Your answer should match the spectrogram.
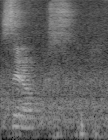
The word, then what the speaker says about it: Xerox: We are not telling it as Xerox. We are telling it as Xerox. Xerox. So we pronounce X there.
